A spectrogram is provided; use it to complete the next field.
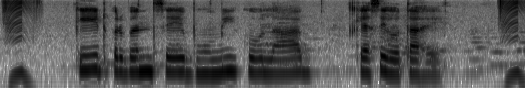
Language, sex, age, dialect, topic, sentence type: Hindi, female, 18-24, Marwari Dhudhari, agriculture, question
